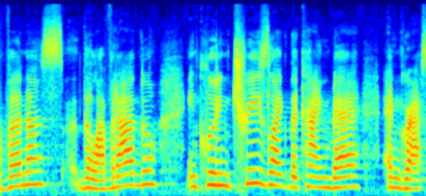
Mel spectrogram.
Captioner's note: non-english speech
